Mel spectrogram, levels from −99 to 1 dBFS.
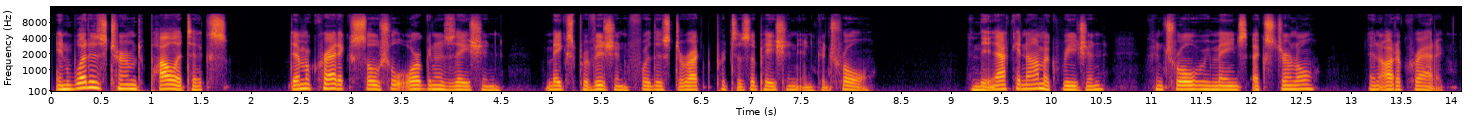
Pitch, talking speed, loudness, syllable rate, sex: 165 Hz, 105 wpm, -20 LUFS, 5.1 syllables/s, female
